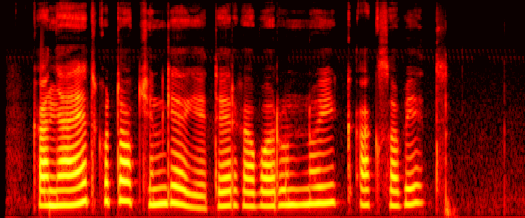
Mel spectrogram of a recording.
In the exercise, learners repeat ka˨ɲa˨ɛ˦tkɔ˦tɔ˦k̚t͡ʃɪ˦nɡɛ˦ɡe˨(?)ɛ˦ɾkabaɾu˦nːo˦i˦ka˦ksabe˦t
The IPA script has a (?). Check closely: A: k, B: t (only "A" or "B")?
B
